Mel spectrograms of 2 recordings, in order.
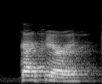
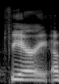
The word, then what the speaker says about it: Fieri: But just okay, so coming out and minor segue, Just Be Kitchen just hosted Guy Ferrari. I actually with Diners, Dive-Ins and Drives, watch it, but do I say his name right? – Guy Fieri. – Fieri.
